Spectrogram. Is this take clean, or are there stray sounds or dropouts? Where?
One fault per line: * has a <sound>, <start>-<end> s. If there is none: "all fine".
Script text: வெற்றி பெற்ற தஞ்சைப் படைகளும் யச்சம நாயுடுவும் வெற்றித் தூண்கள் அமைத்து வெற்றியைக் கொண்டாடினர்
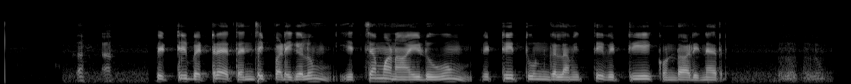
* has a laugh, 0.7-1.2 s
* has a laugh, 7.8-8.3 s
